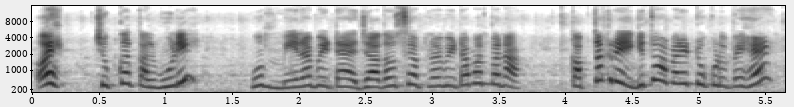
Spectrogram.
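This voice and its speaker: A woman voicing a harsh mother who loudly scolds her son and her sister. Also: very high voice, lively intonation, moderate pace, slight background noise, voice pushed up, full character voice. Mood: angry scolding. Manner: loud, shouting insults.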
